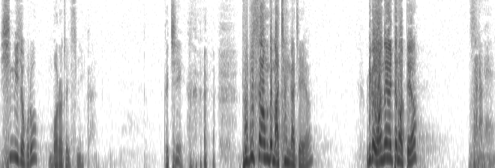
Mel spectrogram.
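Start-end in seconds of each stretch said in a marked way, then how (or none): 9.4-9.9 soft, very quiet, barely voiced whisper. Illustrating how couples speak to each other while dating, soft whisper. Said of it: "속삭입니다".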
